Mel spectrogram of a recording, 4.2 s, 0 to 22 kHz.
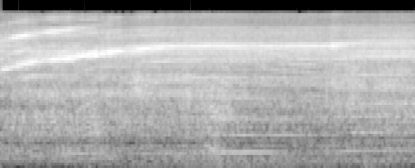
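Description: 450-size electric RC helicopter spooling up: a motor and gear whine rises in pitch over the first second or so as the rotor comes up to head speed, then holds steady.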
